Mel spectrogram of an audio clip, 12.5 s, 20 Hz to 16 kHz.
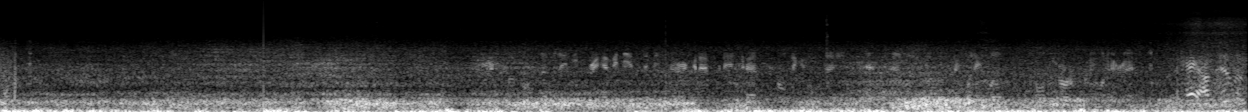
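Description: A Boeing 777-300ER at DFW Airport making a loud, sustained roar heard from a distance, with wind buffeting the microphone and a voice talking over it.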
